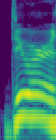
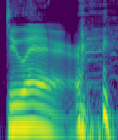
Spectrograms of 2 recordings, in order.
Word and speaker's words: Duer: Doer is spelled D-U-E-R. – That's like... – Doer.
